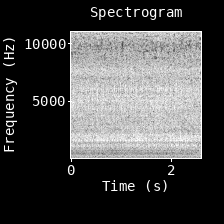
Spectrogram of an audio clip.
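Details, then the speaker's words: Citroen C1 small petrol engine started after an oil, oil filter and spark plug service, checking for leaks: smooth, constant idle with an even hum, no misses, knocks or ticks, sounding much better than before the service. "sounds much better."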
